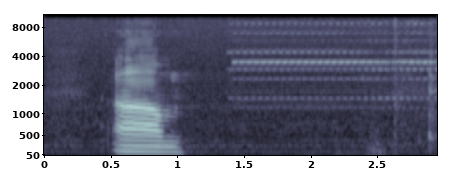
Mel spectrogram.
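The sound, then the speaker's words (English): A telephone rings with an incoming call, a steady electronic warble that starts partway through and keeps going, preceded by a brief loud voiced sound. “We have a phone call.”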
